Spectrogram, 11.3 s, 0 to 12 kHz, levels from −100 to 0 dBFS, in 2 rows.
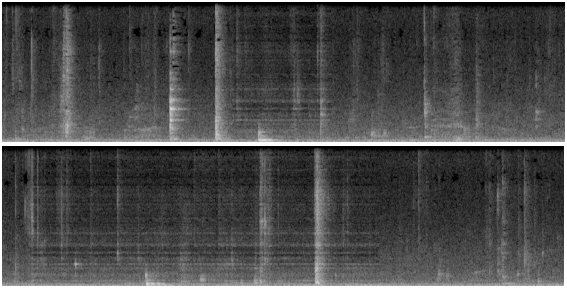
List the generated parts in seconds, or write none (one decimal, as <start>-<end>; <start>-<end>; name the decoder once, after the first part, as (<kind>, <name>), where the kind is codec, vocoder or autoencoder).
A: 2.3-3.3 (codec, SNAC); 5.9-9.4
